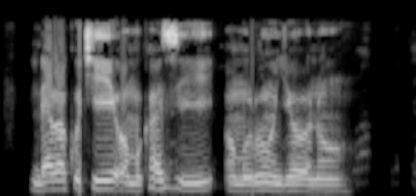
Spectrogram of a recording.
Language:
Ganda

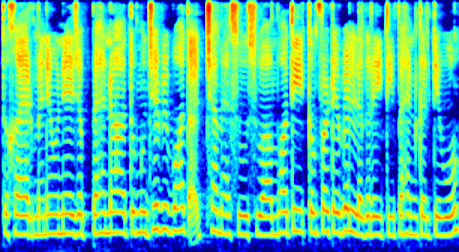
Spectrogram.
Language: Urdu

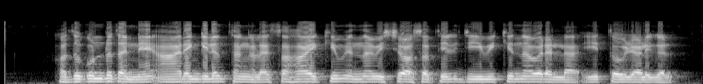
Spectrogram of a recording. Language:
Malayalam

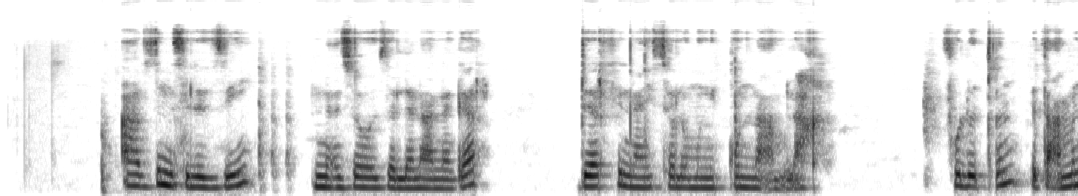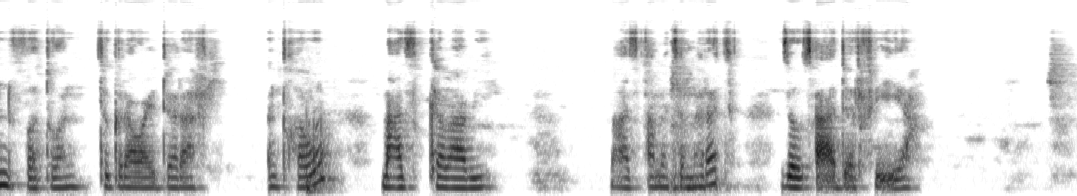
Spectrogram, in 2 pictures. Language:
Tigrinya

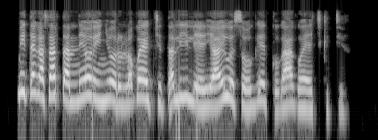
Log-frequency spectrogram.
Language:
Kalenjin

